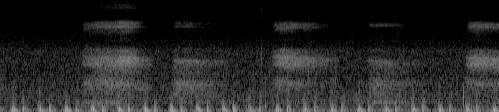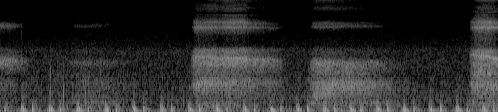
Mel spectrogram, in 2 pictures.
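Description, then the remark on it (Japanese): A steady, muffled heartbeat thumps low in a continuous rhythm, heard with an ear against a person's chest, with soft breathing swells rising and falling over it. No one speaks. “心臓の音聞いたら 安心して安眠できるんだって。”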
